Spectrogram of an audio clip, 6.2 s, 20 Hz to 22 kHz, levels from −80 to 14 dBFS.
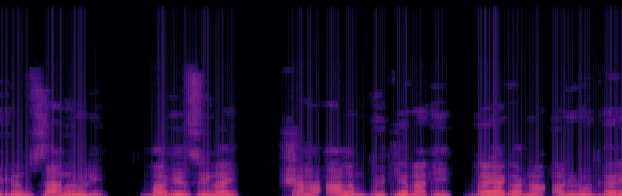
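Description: Throughout this speech clip the sound is ringing and washy, with a hiss that swells and fades with the voice. That is heavy transform-codec damage, likely from WMA compression at a low bitrate around 24 kbps. Long blocks smear quantisation noise over tens of milliseconds and drop weak detail. A robotic buzz at 46.9 Hz also rattles wherever there is signal, which points to buffer tearing with a 1024-sample buffer. Writer and reader cross inside every period, so most of each buffer replays audio from roughly 40 ms earlier, with hard joins at both edges.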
